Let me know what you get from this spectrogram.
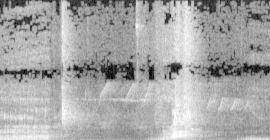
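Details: Fear-aggressive Labrador: a low growl, a sudden harsh snarl or bark in the middle, then the growl resumes, with faint bird chirps above.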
